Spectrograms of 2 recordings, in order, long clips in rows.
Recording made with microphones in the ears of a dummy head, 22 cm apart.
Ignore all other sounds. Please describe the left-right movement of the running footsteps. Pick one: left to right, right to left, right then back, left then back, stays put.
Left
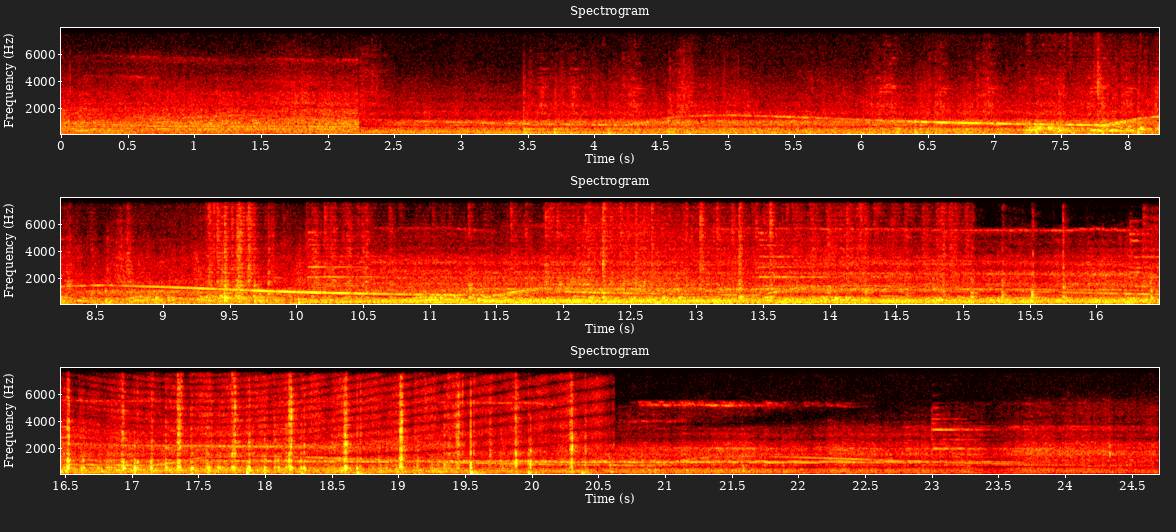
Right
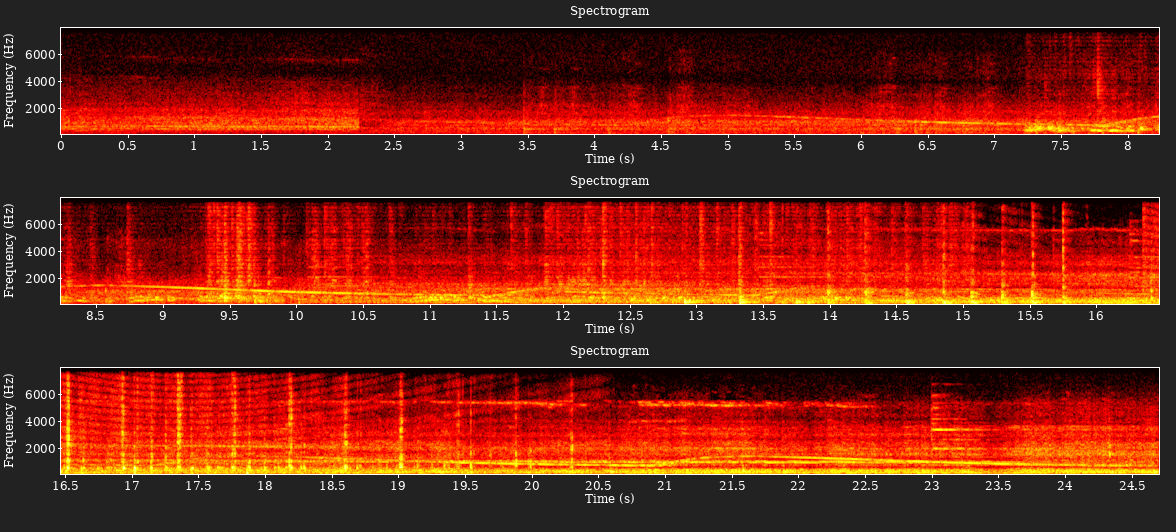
right to left.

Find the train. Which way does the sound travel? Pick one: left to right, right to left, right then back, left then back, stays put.
left to right.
